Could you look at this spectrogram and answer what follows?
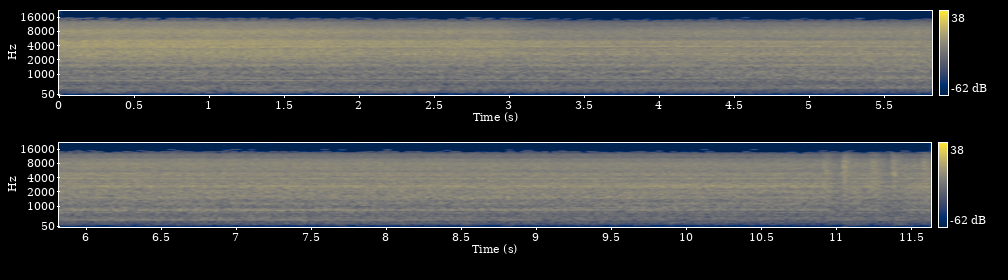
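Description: General Air Products RFP System residential fire protection pump, an electric motor driving a stainless centrifugal pump, running with a loud, steady hum. Near the end a rapid ticking sets in as the pump starts switching on and off quickly: short cycling, which can be caused by a blockage, a closed valve or too much air in the system.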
